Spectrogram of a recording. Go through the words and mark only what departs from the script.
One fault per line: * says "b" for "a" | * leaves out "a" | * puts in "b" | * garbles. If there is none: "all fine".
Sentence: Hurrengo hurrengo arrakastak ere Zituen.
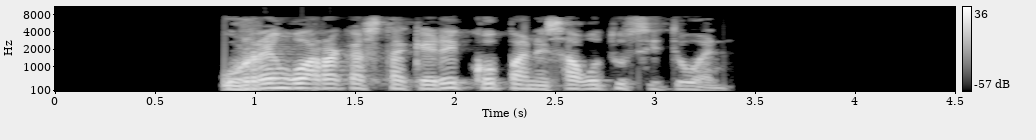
* leaves out "hurrengo"
* puts in "Kopan ezagutu"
